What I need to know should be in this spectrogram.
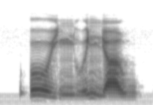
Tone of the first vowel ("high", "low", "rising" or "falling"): falling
